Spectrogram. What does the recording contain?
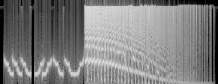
Its everyone's favourite arcade game - Random Obnoxious Beeping.
You know it, don't lie.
